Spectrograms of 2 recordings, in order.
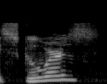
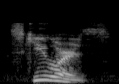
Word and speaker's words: skewers: awesome I don't know if I'm pronouncing this correctly skers how's it spelled s k e w RS basically skewers Jesus there you go how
